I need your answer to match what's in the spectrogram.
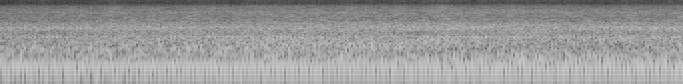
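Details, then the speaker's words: HVAC outdoor unit turned on at the thermostat after fixing a low-voltage short (white wire not connected to the air handler's low-voltage wire) and replacing the fuse; the line is getting hot. A steady, even hum with fan rush and no knocks: normal running. "So our outdoor unit is running. That line is getting hot."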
